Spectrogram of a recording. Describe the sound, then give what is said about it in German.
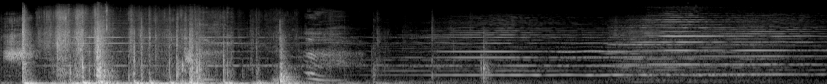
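A cluster of dull thuds and scuffles ends in a solid blow striking the back of a head, followed by a few softer knocks and a sustained high ringing tone that lingers to the end. “Der Schlag kam wie aus dem Nichts, traf meinen Hinterkopf und die Welt explodierte in Millionen bunter Sterne.”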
